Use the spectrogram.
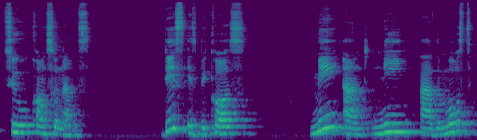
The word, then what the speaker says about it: mi: Then we move on to the second mi, which is the middle tone. It is pronounced as re, re.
